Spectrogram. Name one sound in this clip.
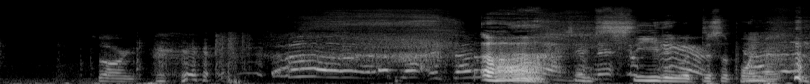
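A young man exclaims with animation close by.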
